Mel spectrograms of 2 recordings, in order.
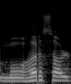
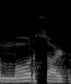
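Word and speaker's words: Mohr's salt: कुछ लोग इसको मोहर सॉल्ट बोलते हैं, मोहर सॉल्ट भी नहीं है, एच साइलेंट है यहाँ पे, है ना, इसको मोर सॉल्ट बोलते हैं।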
